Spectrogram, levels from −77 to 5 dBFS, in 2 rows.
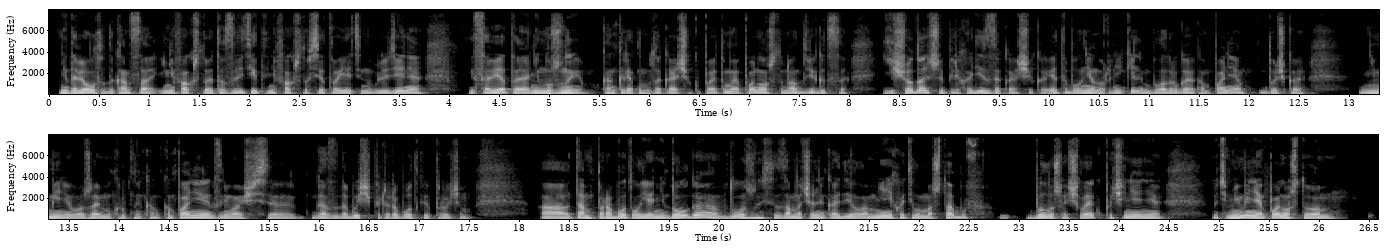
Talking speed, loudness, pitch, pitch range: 180 wpm, -20 LUFS, 130 Hz, 120-150 Hz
